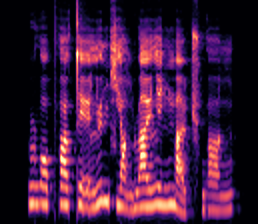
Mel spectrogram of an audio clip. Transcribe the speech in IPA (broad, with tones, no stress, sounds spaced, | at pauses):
ɻ w ɔ˨˦ pʰ ɑ˨˦ ʊ̯ t̪ ḛ˨˩ ɪ̯ l y˥˨ n ɕ j ɑ̰˨˩ ŋ ɻ a˨˦ ɪ̯ l i˨˦ n m a̰˨˩ ɪ̯ ʈ͡ʂʰ w ɑ˨˦ ŋ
